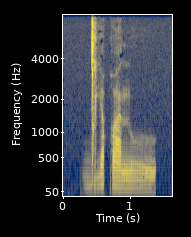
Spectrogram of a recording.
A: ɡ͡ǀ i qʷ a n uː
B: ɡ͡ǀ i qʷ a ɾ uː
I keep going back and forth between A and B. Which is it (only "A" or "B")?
A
